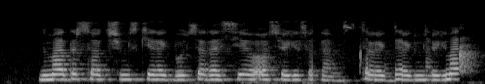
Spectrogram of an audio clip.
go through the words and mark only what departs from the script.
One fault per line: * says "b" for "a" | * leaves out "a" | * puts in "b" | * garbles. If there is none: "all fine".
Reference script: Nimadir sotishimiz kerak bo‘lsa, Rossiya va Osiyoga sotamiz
* garbles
